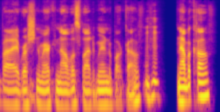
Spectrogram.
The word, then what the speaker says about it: Nabokov: novels Vladimir Nabokov navikov I'm pretty sure I was corrected by someone who's who's read The Sweep of them so Navica um yeah I don't know it's that middle syllable that gets the punch but you can do whatever you want with it you know it was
